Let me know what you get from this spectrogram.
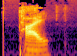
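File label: "thai3", Teochew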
